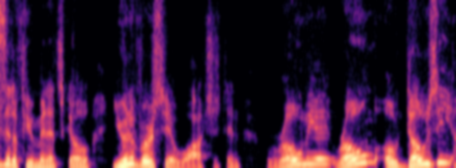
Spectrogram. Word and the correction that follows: Odunze: How do you say his name? I'm terrible names. Odunze. – Yep. – Sounds way cooler than I said it, so thank you, Anand, for that.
